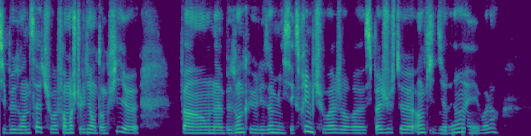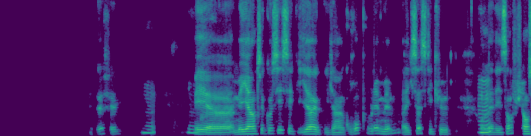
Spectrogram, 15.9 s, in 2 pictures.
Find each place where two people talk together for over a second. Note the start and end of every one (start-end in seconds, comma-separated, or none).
none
